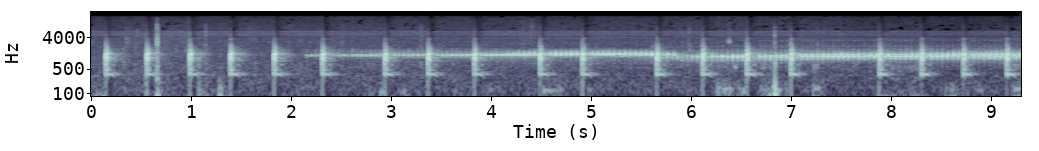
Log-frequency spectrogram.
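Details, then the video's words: Nature chorus of frogs, toads and treefrogs: loud knocking calls at roughly two or three per second, joined midway by a steady continuous trill that swells and carries to the end. "Os sons dos sapos , rãs e perereca na Natureza"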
